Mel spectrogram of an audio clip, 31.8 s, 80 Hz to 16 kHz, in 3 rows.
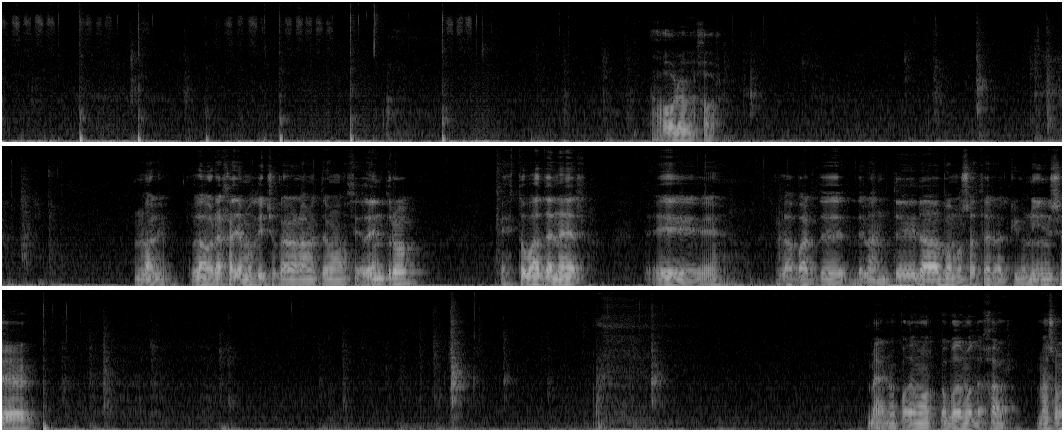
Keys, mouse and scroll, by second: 3.8 middle click, 4.4 click, 5.0-21.7 middle drag, 10.4 Tab, 11.0 a, 20.2 i, 21.7 shift+click, 21.9-24.1 middle drag, 22.1 Tab, 23.4 a, 24.1 right click, 24.5 z, 25.5 ctrl+2, 26.0-31.8 middle drag.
